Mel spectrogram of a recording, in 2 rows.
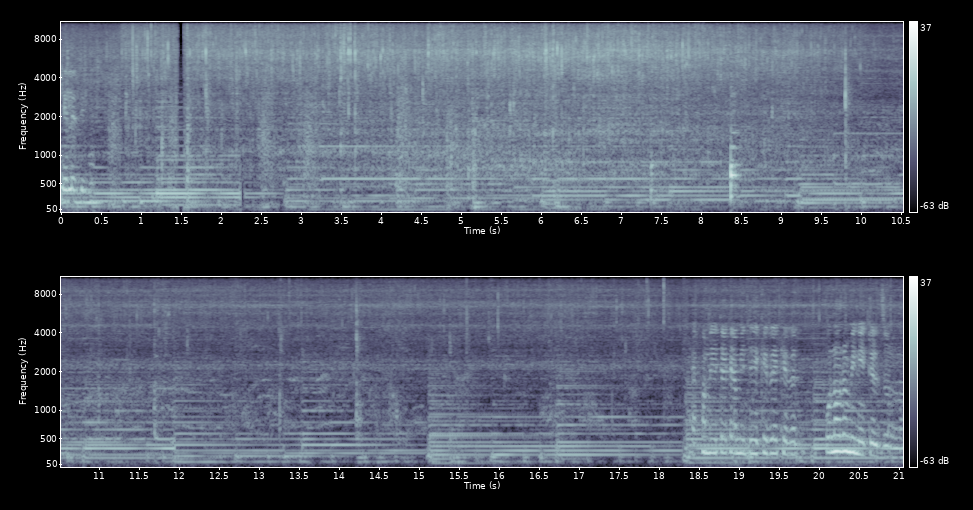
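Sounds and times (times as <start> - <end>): chicken sizzling in oil: 0.0 - 21.0
stirring in a pot: 0.3 - 18.0
utensil clinking on pot: 8.3 - 8.6.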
